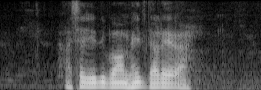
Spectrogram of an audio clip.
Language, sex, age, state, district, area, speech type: Santali, male, 60+, Jharkhand, East Singhbhum, rural, spontaneous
